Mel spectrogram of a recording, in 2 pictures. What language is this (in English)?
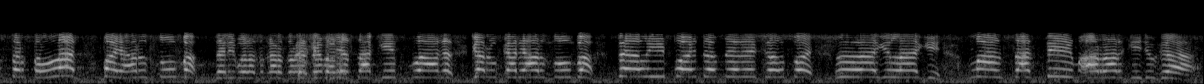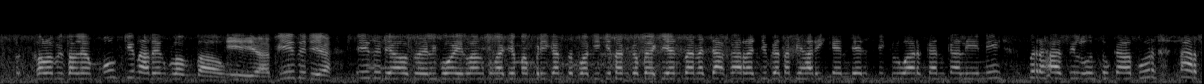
Indonesian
